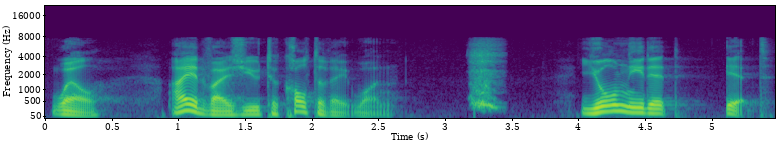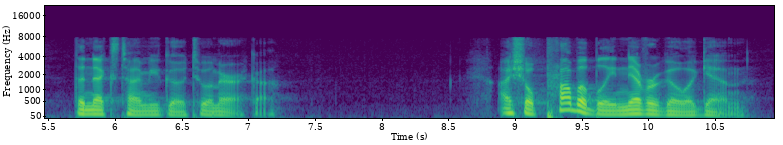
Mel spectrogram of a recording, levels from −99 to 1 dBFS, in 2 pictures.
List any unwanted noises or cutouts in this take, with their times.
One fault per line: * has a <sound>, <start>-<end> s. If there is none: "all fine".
* has a sniff, 3.2-3.5 s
